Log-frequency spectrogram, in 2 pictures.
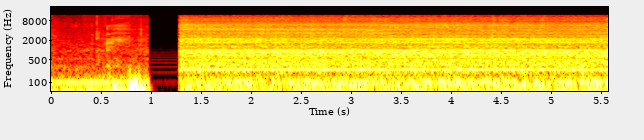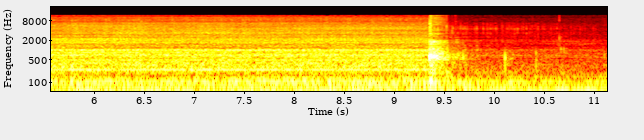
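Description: A coffee machine brews a cup with a steady, loud mechanical drone and a constant buzzing pitch for about eight seconds, then cuts off abruptly with a small clunk, leaving quiet.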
